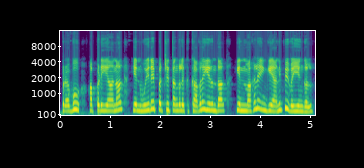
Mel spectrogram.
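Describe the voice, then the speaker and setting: Old sculptor guy pleading, all raw and desperate, woman reading him, pitched up, dry sound. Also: moderate pace, no room sound, close to an everyday voice. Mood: anguished. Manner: pleading, crying out. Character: anguished old male sculptor, desperate father.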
